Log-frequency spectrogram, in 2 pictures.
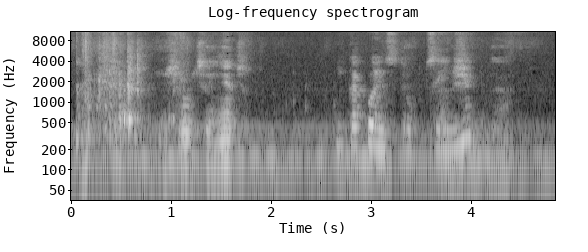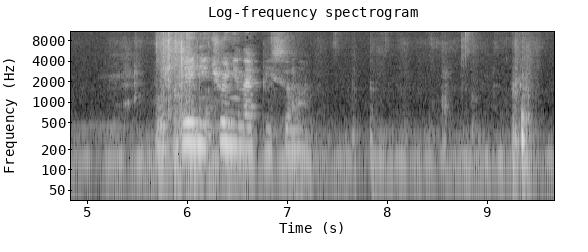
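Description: A cardboard box rustles and thumps as it is handled.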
